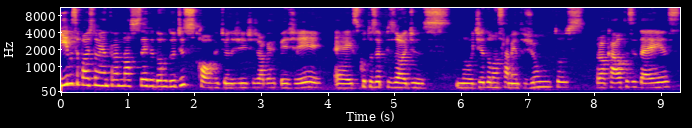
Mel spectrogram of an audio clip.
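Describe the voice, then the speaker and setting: A woman at medium pitch with a Minas Gerais accent, ordinary pitch variation, a moderate pace and hardly any pauses, over noticeable background noise. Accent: mineiro. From Minas Gerais, Brazil. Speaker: podcast co-host. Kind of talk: casual chat.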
